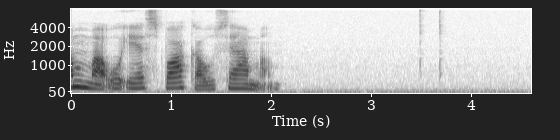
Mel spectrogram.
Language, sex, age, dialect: Faroese, female, 36-60, Suðurstreymoy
